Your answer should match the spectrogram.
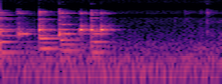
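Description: Mobile phone ringtone playing a quick melodic tune of short, bright notes, cut off about a second in when the call is answered.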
